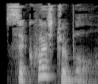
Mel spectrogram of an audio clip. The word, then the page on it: sequestrable: British English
